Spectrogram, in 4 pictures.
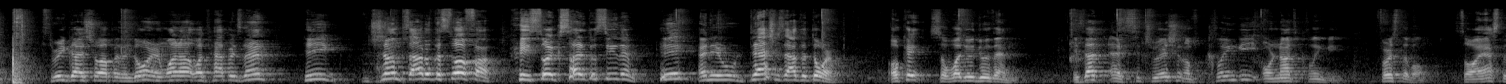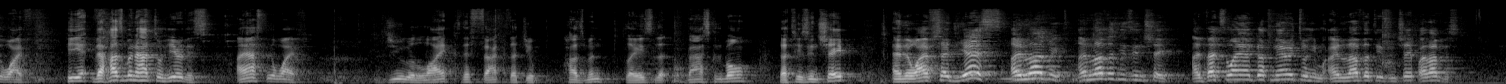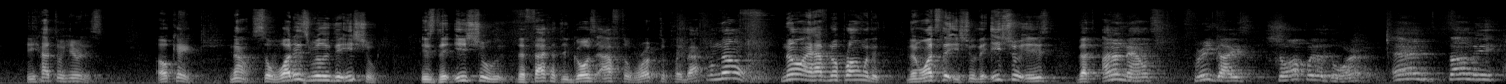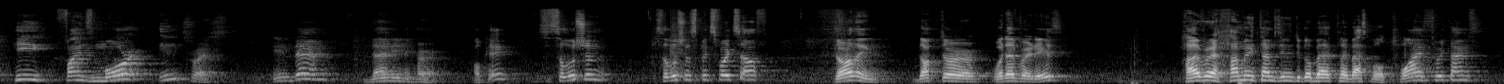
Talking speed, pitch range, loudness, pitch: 200 wpm, 145-225 Hz, -24 LUFS, 190 Hz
